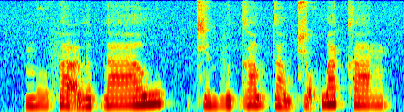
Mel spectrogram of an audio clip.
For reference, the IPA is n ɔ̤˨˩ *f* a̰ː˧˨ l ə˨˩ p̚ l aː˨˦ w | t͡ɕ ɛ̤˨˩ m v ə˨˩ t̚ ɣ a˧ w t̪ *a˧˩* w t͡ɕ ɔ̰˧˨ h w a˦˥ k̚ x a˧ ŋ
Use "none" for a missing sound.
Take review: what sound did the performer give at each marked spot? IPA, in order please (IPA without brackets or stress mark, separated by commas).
f, a˧˩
